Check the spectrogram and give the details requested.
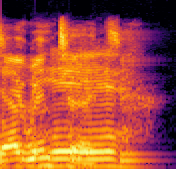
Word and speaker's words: Uinta: So we have this is the, I can't even pronounce it. Yeah, neither can I. Uinta. It's Uinta.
